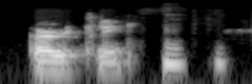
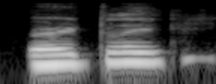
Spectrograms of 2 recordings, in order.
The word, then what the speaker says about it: Berkeley: corregir la pronunciación, no hay ningún problema, ¿viste? No lo dijiste muy bien, Berkeley. Berkeley.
